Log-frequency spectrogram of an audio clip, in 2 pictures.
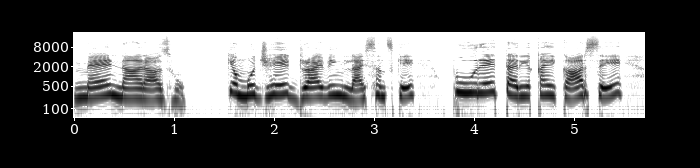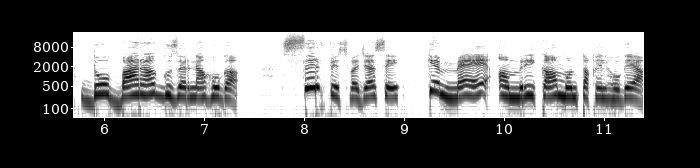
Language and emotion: Urdu, angry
